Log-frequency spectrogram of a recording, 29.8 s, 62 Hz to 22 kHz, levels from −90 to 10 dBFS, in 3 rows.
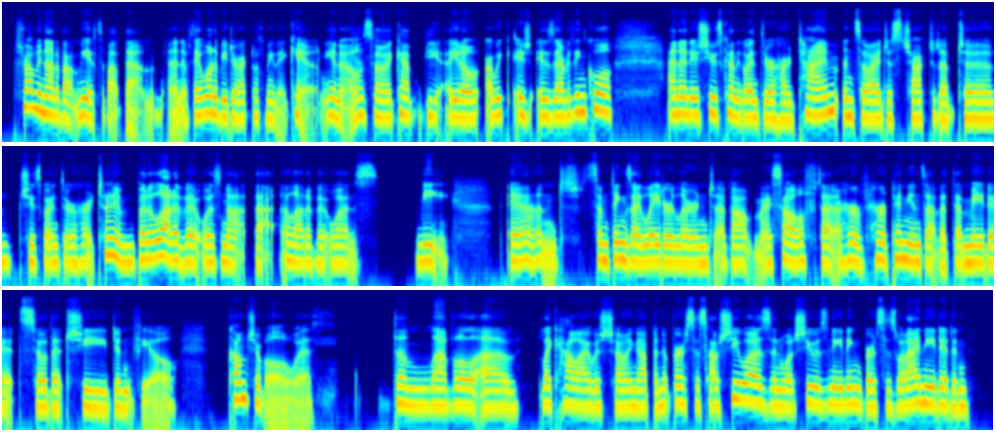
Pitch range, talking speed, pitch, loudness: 165-190 Hz, 245 wpm, 175 Hz, -23 LUFS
